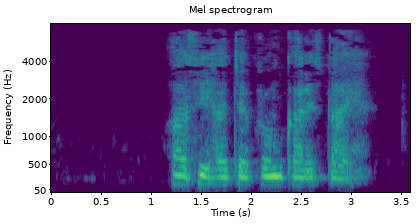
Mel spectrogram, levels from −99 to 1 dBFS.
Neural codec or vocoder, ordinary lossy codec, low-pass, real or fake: vocoder, 44.1 kHz, 128 mel bands, Pupu-Vocoder; MP3, 32 kbps; 7.2 kHz; fake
